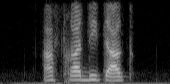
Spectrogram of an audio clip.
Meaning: astronomical telescope
- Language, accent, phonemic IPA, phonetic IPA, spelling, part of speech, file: Armenian, Eastern Armenian, /ɑstʁɑdiˈtɑk/, [ɑstʁɑditɑ́k], աստղադիտակ, noun, Hy-աստղադիտակ.ogg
